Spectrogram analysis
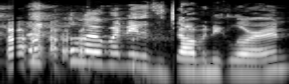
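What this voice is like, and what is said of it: Polished corporate professional voice. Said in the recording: “in my corporate voice.”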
